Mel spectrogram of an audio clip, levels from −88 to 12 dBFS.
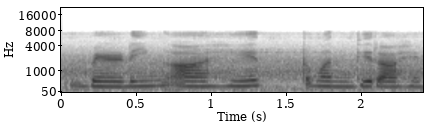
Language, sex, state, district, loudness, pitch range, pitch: Marathi, female, Maharashtra, Sindhudurg, -20 LUFS, 200-215 Hz, 210 Hz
